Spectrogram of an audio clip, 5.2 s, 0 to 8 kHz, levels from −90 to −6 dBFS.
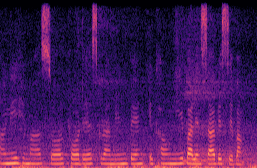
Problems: none marked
